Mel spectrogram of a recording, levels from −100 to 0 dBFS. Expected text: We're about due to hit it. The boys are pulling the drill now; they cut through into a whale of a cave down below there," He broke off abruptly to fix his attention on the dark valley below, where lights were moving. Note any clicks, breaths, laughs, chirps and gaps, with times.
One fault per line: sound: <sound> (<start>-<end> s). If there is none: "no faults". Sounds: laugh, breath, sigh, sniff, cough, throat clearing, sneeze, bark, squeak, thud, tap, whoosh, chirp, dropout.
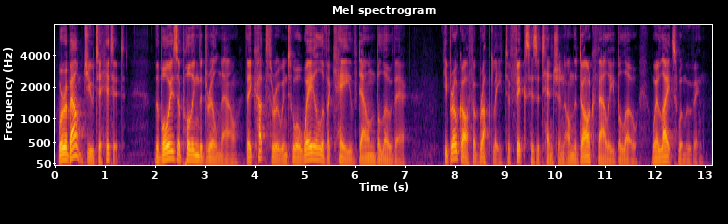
no faults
